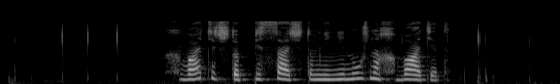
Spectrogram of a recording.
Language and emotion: Russian, angry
